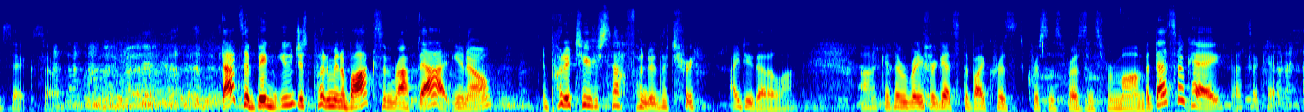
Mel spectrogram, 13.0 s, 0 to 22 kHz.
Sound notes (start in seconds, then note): 4.7 laughter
